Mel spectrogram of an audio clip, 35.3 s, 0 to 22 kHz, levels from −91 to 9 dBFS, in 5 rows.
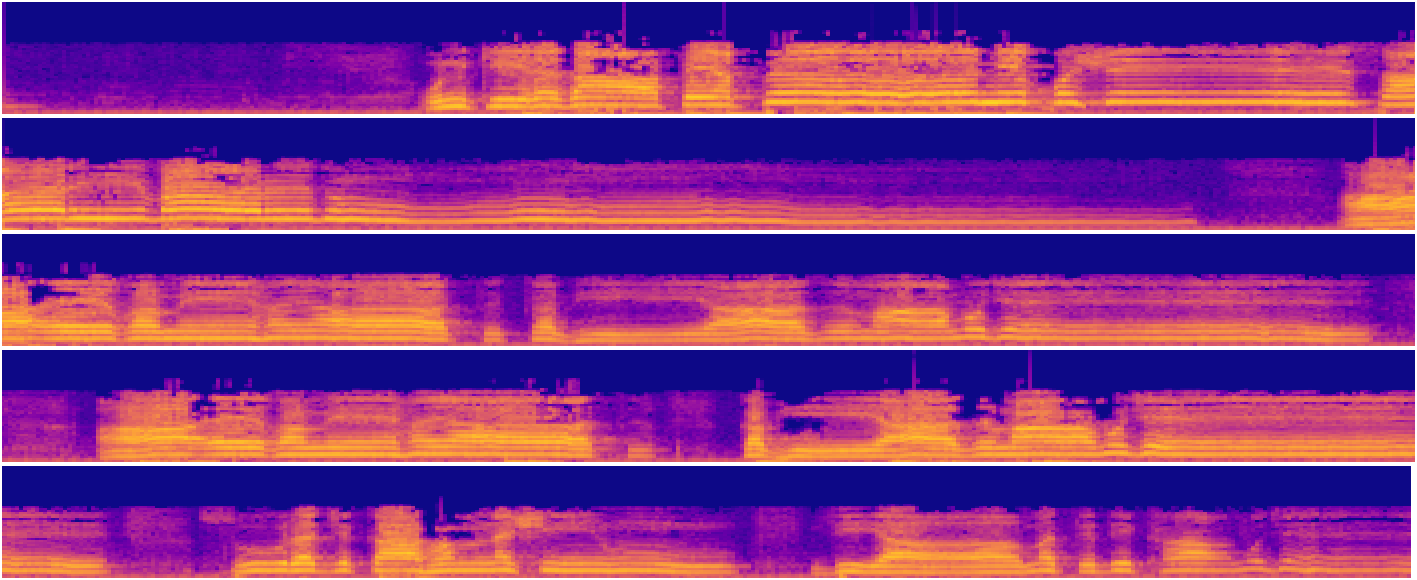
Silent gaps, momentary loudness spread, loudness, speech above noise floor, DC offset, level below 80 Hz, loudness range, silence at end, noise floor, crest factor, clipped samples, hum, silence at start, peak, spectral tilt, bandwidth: none; 16 LU; -12 LUFS; 30 dB; under 0.1%; -38 dBFS; 8 LU; 0 s; -42 dBFS; 12 dB; under 0.1%; none; 0 s; 0 dBFS; -7.5 dB/octave; 6 kHz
